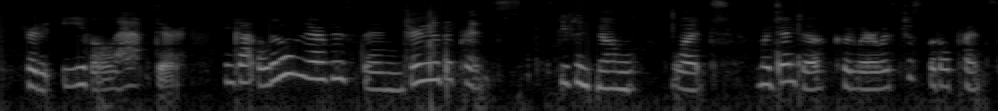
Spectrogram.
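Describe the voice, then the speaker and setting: Woman retelling a kids' story, phone-like sound. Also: a little high. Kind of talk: casual retelling of a children's episode.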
